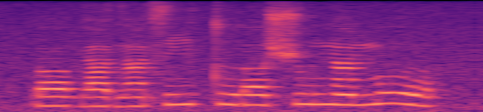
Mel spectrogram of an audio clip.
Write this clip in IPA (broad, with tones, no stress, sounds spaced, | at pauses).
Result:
ɾ ɔ˨ ɡ a˨ d ã˨ s i˧ t u˧ ɾ ɔ˧ ʃ u˦ n ã˦ m o˦˨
